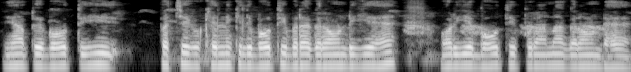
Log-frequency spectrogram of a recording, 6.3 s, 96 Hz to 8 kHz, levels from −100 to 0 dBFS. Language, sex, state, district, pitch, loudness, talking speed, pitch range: Hindi, male, Bihar, Begusarai, 145 Hz, -17 LUFS, 200 wpm, 145-150 Hz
